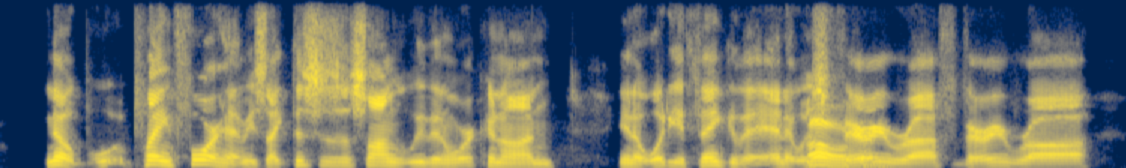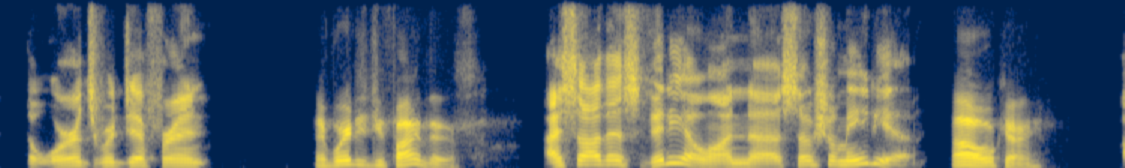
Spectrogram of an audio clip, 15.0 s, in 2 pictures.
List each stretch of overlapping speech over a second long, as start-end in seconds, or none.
none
